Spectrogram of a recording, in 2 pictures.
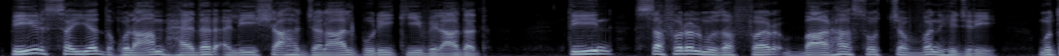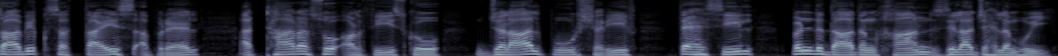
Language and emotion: Urdu, neutral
